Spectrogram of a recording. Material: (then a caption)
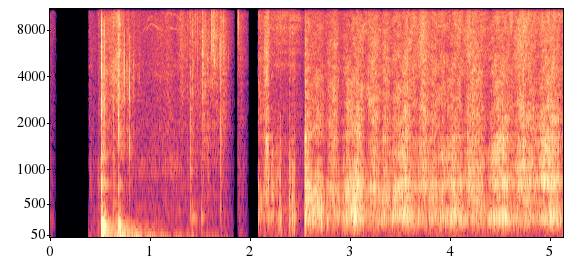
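Wood. Fingers scratch and rub the wooden side of a small, hollow wood-and-skin bongo drum held low near the microphone. A sharp low thump with a brief hum opens the clip, then a short quiet gap. From about two seconds in, a steady dry scratching and rubbing continues to the end.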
